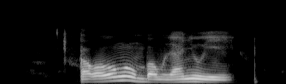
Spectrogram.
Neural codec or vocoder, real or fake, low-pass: codec, 24 kHz, 1.2 kbps, DualCodec; fake; 5.4 kHz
